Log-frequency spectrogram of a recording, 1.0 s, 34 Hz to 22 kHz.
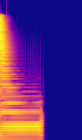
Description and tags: Analog Bass (Vel 12)
1, 4x4-Records, Analog, Bass, Beat, Closed, DRM, Drum, Drums, EDM, Electric-Dance-Music, Electronic, House, Kick, Loop, Off-Shot-Records, Open, Sample, Snare, Stab, Synth, Synthesizer, TR-606, Vermona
